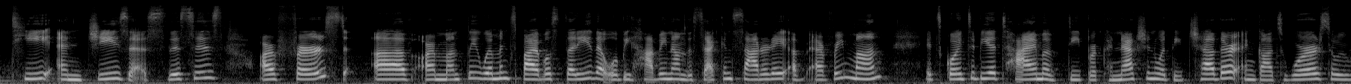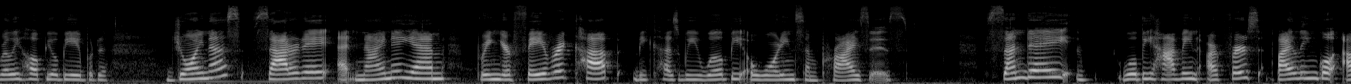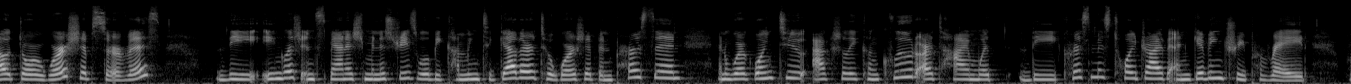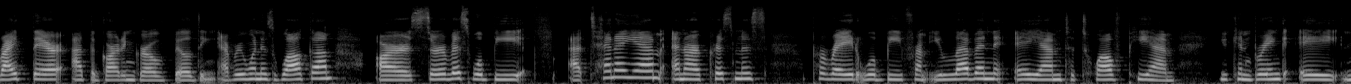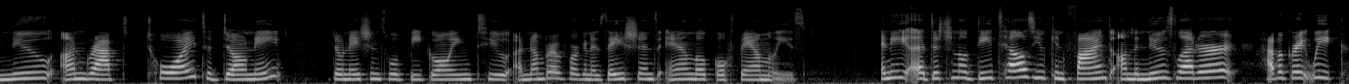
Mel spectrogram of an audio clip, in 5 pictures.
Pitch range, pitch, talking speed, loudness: 225-270 Hz, 240 Hz, 150 wpm, -26 LUFS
